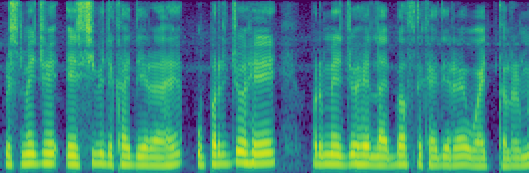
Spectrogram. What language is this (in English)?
Hindi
